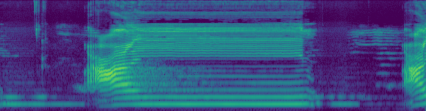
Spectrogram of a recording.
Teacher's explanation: आइन को हलक के दरमियान वाले हिस्से से अदा करेंगे।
